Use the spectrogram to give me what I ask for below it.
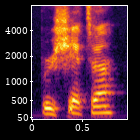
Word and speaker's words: bruschetta: he tells others that the k sound belongs in bruschetta there's not a shirt in the beautiful italian word yup i i wouldn't even pronounce it with a k there either to be quite honest papa um for me that's uh that whole sch is definitely a shi sound um rob you you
